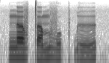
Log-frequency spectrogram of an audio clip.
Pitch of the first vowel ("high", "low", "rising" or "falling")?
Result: high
